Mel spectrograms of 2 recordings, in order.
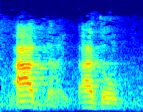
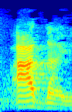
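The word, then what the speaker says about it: Adonai: How do we pronounce it? Aleph, Dalet, Nun, Yud. Adnai. You don't say, right? Adnai is this called. It's written Yud-Kei Vav-Kei, and it's written Adnai. I mean, it's pronounced Adnai.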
